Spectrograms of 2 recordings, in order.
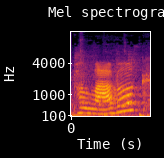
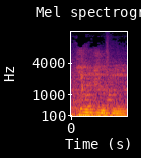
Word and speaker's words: palabok: Palabok? Palabok. How do you say this? Jujubee.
